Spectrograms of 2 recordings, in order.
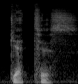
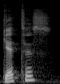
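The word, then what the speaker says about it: Ghetsis: I name is Getus. Is it Gettis? Hatus. How you say his name? Getis.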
